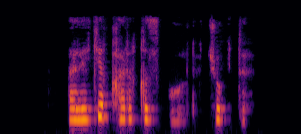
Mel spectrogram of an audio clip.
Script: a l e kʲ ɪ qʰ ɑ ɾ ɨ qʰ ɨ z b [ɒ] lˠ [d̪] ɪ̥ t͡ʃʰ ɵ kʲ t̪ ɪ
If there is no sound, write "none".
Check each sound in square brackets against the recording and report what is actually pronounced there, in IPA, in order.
o, d̪

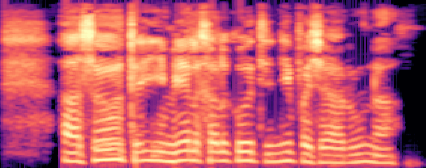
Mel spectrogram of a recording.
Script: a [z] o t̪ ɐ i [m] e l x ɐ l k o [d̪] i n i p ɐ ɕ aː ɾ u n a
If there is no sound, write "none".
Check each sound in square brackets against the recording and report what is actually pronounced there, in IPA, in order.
s, m, t̪

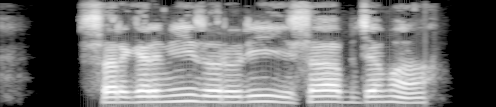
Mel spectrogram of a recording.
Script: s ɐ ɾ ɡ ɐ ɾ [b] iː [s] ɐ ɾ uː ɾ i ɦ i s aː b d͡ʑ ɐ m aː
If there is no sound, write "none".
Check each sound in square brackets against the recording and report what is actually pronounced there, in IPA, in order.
m, z

